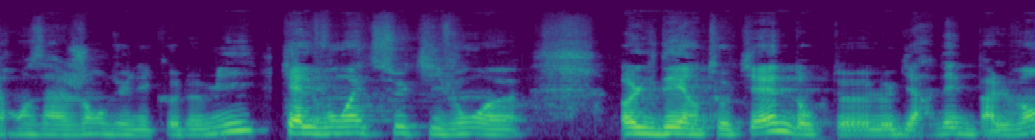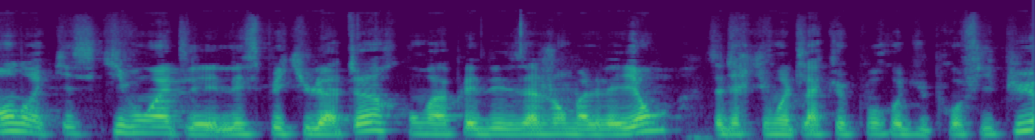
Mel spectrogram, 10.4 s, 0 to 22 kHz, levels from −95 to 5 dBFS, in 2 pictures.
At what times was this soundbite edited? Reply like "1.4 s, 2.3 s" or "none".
1.4 s, 5.7 s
